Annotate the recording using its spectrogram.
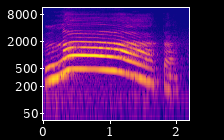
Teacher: Lata. A sílaba tônica é lá.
